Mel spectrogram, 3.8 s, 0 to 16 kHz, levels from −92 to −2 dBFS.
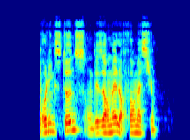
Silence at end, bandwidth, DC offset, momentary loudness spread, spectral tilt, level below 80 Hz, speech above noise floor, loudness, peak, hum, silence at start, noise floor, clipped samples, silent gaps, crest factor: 0.7 s; 10 kHz; under 0.1%; 9 LU; -5 dB/octave; -70 dBFS; over 70 dB; -20 LUFS; -4 dBFS; none; 0.8 s; under -90 dBFS; under 0.1%; none; 18 dB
